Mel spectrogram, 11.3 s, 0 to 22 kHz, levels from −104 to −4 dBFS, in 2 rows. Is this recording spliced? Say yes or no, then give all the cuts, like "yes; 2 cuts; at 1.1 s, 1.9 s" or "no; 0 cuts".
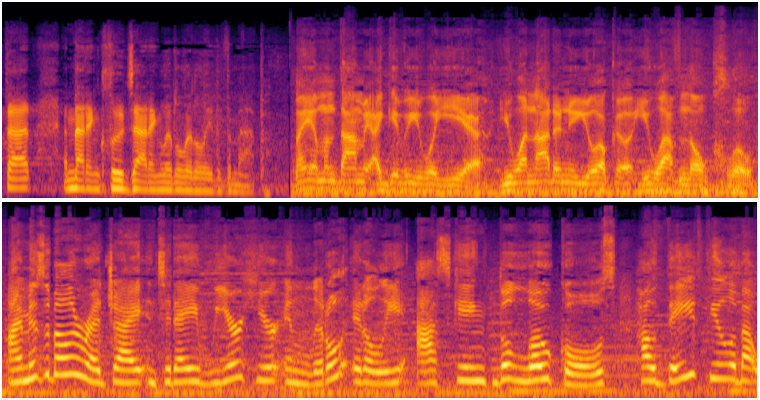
yes; 1 cut; at 2.1 s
